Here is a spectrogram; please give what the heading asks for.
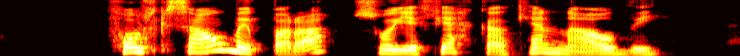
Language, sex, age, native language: Icelandic, female, 40-49, Icelandic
